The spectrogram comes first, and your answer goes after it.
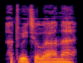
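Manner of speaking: ordinary delivery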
